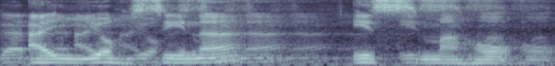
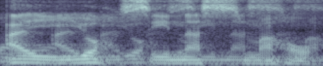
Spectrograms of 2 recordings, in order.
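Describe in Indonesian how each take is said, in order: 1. Kata terakhir dimulai terpisah dengan vokalnya sendiri. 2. Kata terakhir langsung tersambung dengan kata sebelumnya. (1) "hendak dipagat" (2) "boleh disambung"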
